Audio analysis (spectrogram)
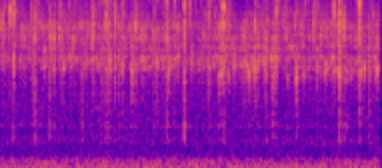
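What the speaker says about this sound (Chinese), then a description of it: "把姜和葱头给它爆香" Ginger and scallion frying in a little oil in a wok for braised pork ribs with fermented bean curd, a steady close sizzle and crackle with no talk.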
